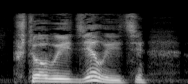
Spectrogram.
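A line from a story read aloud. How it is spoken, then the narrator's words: Frightened laugh. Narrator (Russian): она испуганно засмеялась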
